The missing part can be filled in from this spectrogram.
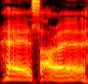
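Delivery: put-on British accent. Reading a text message aloud after being asked for a British accent. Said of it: "can you do a British accent?".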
